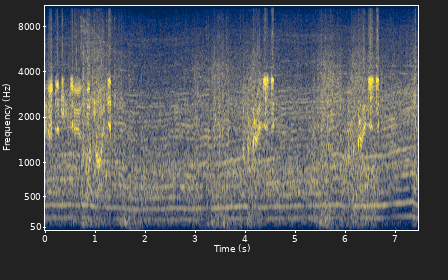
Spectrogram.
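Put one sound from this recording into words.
A rally car engine drones steadily at high revs.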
